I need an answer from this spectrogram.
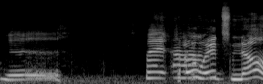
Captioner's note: groans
